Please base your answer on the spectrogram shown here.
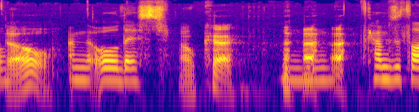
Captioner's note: chuckling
